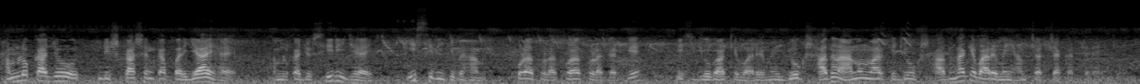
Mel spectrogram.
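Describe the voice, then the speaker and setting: A man's voice: mid-range voice, expressive, fairly quick, distant mic. A man teaching a spoken lesson on yoga in an earnest, explaining way, repeating key words. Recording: dull lo-fi sound with faint outdoor noise, off-mic.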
